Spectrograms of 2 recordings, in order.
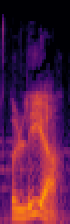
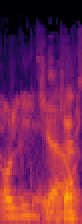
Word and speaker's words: Olija: Olia. That's how you say it. I was about to call it Olija.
